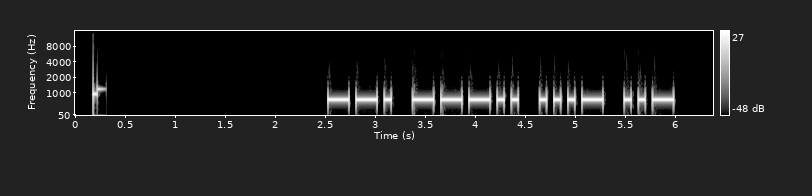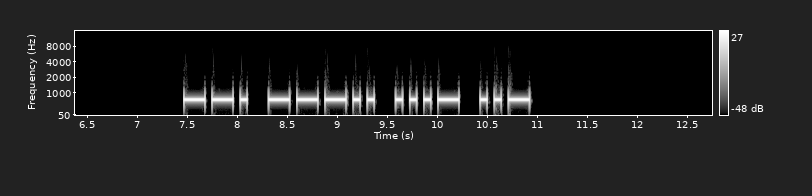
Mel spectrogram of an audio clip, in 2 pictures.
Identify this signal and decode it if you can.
Morse code, heard as a keyed tone, about 17 wpm, 700 Hz. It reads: G8VU G8VU
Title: DXCC-100 Call Signs - 4 Characters - Repeated 2x - 17wpm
